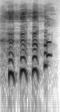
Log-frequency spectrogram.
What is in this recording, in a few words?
VO en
